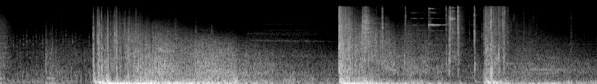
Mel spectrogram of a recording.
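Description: A sniper rifle fires loud, sharp shots that echo briefly.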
